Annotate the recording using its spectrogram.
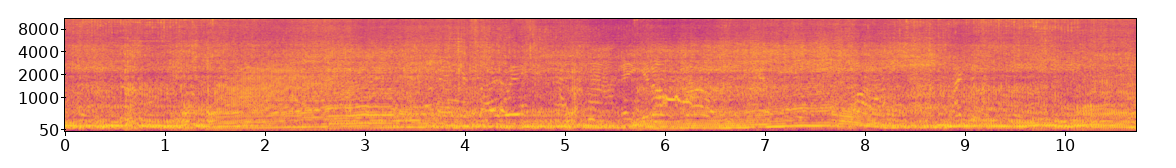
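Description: Two dirt bike engines revving up and backing off again and again as the bikes race around a tight dirt oval, their pitch rising and falling with each straight and corner.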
